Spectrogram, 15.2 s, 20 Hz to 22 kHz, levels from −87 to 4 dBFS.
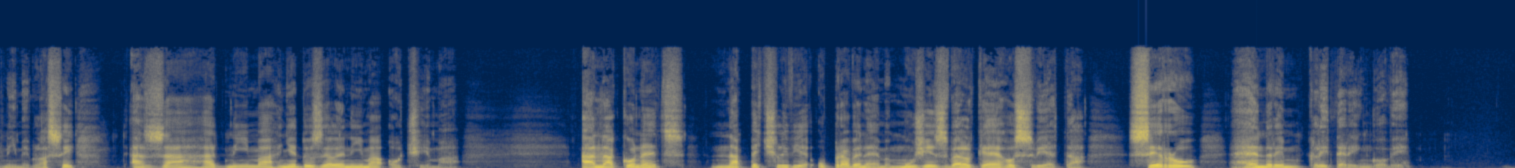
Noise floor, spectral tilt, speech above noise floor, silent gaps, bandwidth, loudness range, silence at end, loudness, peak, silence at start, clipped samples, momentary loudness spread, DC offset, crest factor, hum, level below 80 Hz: -62 dBFS; -4.5 dB/octave; 47 dB; none; 16 kHz; 4 LU; 1.05 s; -14 LUFS; 0 dBFS; 0 s; under 0.1%; 16 LU; under 0.1%; 16 dB; none; -40 dBFS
